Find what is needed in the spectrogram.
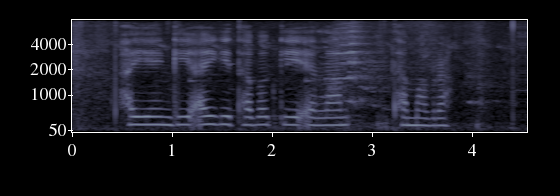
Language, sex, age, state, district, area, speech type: Manipuri, female, 45-60, Manipur, Churachandpur, urban, read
